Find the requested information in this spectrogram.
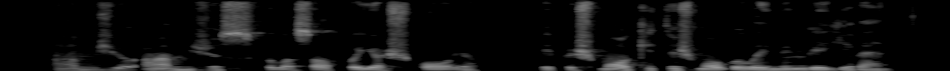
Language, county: Lithuanian, Klaipėda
